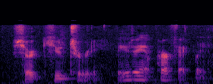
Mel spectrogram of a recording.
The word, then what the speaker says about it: charcuterie: Am I saying charcuterie right? I can't spell it. The key to saying it is, it's my, and then it's the word cute, My Charcuterie. Charcuterie.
